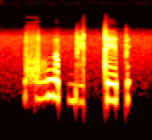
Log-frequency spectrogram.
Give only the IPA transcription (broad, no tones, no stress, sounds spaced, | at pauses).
x o̤ w ə p b e̤ tː e p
